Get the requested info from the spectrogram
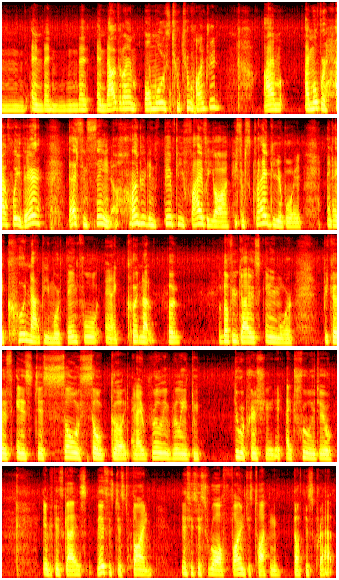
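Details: Adult male streamer with a self-reported speech impediment, stuttering.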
